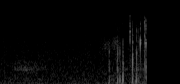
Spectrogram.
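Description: A hand bumps and rubs against the microphone up close.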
